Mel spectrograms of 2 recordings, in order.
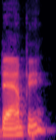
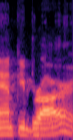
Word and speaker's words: Dampy Brar: Is it Dampy? Yeah, perfect. Dampy Brar, is that a proper pronunciation?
